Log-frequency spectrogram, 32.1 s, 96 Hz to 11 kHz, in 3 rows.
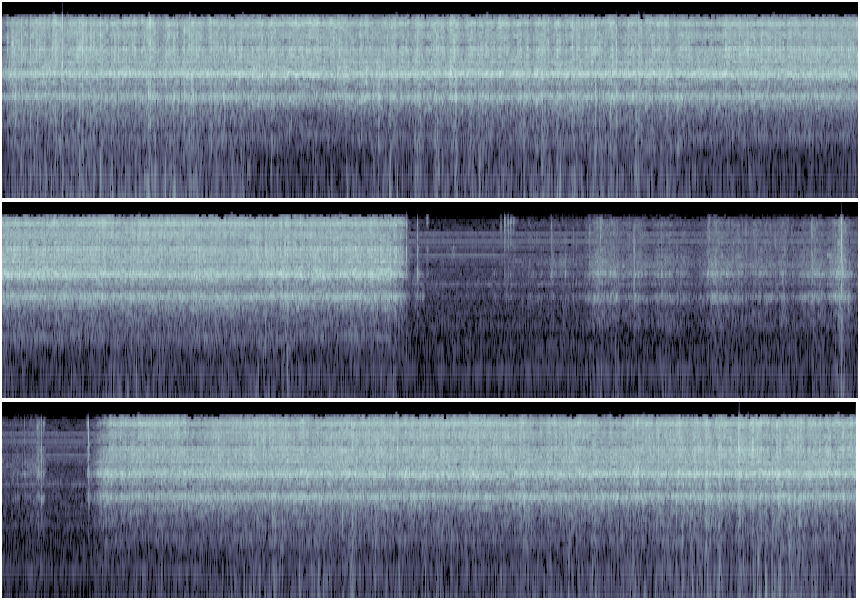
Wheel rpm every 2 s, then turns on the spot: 90, 110, 110, 110, 120, 120, 110, 100, 0, 10, 20, 50, 110, 110, 110, 120.
18-22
